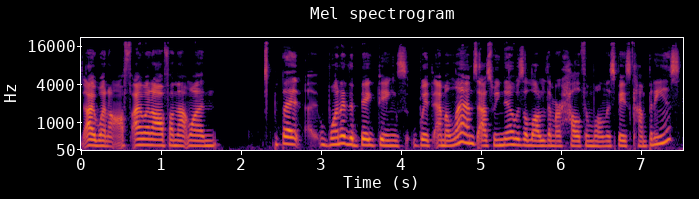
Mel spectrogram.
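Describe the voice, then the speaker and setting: A young woman hosting a solo podcast, ranting in a sarcastic, animated way with slang and bursts of laughter. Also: medium pitch, brisk. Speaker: podcast host. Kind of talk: casual solo podcast commentary.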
